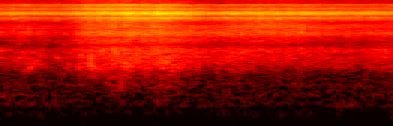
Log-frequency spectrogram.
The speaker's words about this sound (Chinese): 这个软件的功能啊非常简单，它呢就是能够放出来这个白噪音，各种各样的声音，给大家来听一下啊。好，这是鸟叫的声音，再来。好，水的声音。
